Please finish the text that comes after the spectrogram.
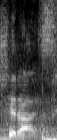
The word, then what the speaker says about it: Shiraz: they call it Shiraz. Shiraz. It's just the pronunciation thing.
